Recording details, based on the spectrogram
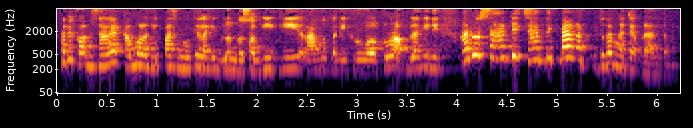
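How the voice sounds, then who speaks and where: Woman, middle-aged, fast talker, animated, acts out quotes, ministry speaker. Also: mid-range voice, slight background noise, low-quality recording. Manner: lively, acts out quoted speech in varied tones.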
